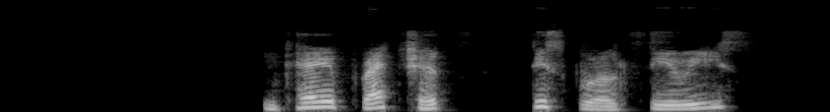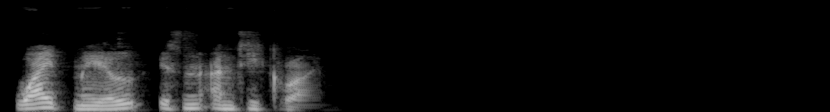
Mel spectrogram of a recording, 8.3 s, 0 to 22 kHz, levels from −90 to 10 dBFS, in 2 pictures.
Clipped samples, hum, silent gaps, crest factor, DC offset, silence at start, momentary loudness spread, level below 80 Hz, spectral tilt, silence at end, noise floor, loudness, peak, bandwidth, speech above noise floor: under 0.1%; none; 2.46-2.66 s, 3.82-4.22 s; 22 dB; under 0.1%; 1.3 s; 12 LU; -58 dBFS; -8.5 dB/octave; 2.6 s; under -90 dBFS; -21 LUFS; -2 dBFS; 7.2 kHz; over 70 dB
